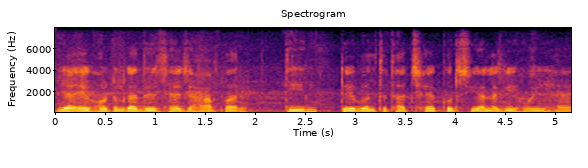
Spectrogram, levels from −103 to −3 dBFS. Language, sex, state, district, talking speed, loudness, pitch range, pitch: Hindi, male, Jharkhand, Deoghar, 185 wpm, -18 LUFS, 140-155 Hz, 145 Hz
